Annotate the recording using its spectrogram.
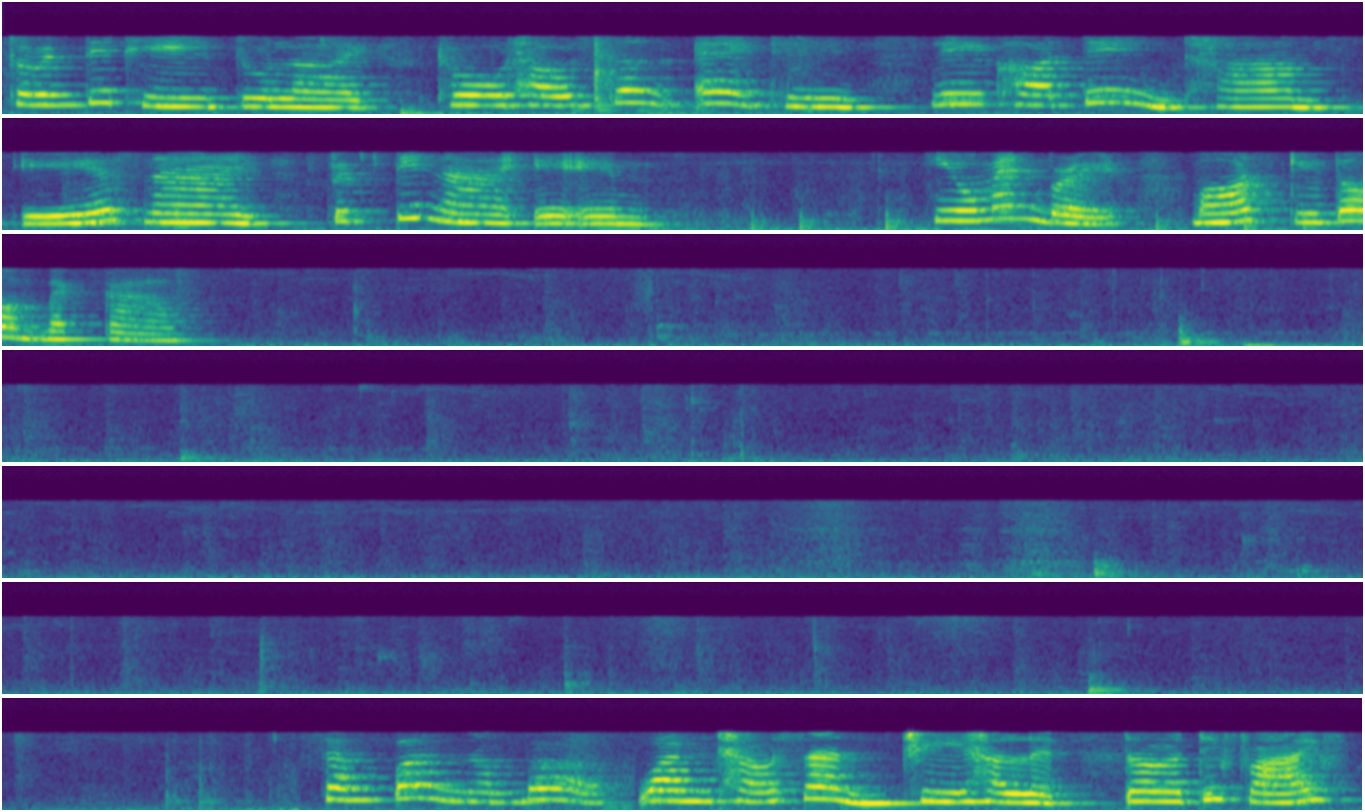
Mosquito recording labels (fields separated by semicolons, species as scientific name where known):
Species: no mosquito; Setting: cup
